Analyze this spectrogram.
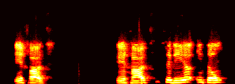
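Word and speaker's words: אחד: Como é que pronuncia isso aqui, ó? Errad.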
